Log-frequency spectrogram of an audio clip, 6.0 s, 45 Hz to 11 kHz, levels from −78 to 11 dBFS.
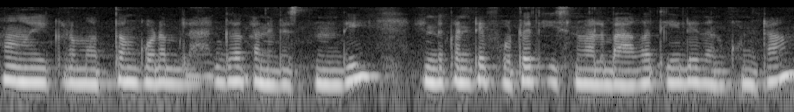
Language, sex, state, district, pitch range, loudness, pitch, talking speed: Telugu, female, Andhra Pradesh, Manyam, 185-205 Hz, -13 LUFS, 195 Hz, 130 wpm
